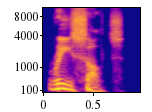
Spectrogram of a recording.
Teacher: the stress is on the second syllable, and the RE sound at the beginning is more like the short I sound in sit, not the long A sound in day.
